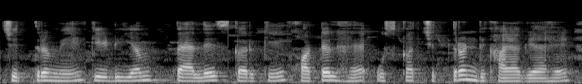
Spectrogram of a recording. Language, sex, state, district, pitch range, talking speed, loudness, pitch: Hindi, female, Bihar, Begusarai, 160-185 Hz, 135 wpm, -18 LUFS, 175 Hz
